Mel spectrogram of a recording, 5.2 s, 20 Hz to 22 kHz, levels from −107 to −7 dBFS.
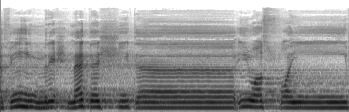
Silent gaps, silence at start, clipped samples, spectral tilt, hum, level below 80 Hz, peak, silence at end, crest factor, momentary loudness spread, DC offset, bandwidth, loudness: none; 0 s; under 0.1%; -6.5 dB/octave; none; -68 dBFS; -4 dBFS; 0 s; 16 dB; 5 LU; under 0.1%; 11 kHz; -21 LUFS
